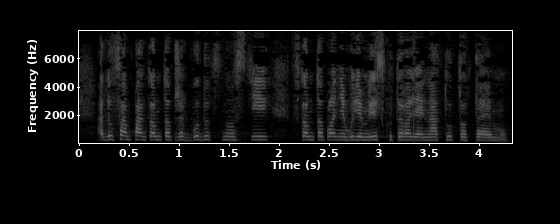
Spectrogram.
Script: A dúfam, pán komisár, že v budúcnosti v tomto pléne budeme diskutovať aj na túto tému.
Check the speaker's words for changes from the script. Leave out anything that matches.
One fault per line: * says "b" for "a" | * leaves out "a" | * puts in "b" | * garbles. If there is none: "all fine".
* says "tomto" for "komisár"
